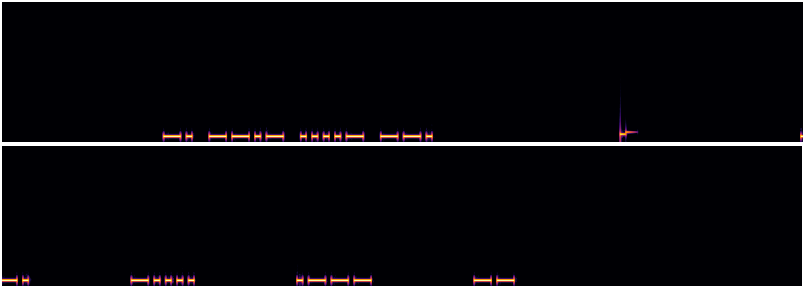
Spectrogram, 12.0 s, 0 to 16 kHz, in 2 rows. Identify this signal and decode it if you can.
Morse code, heard as a keyed tone, about 27 wpm, spaced as for 14 wpm, 700 Hz. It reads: NQ4G N6JM
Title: USA Call Signs - 4 Characters - 6x Character Spacing - 28wpm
